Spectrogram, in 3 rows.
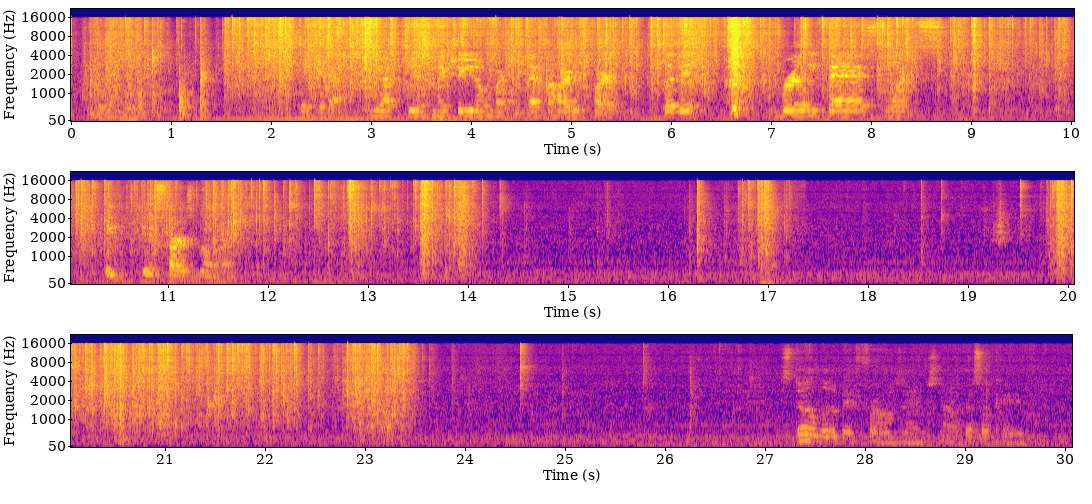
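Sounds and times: plastic bag crinkling: 0:00.0 - 0:14.6, 0:16.2 - 0:17.4, 0:19.6 - 0:24.0.

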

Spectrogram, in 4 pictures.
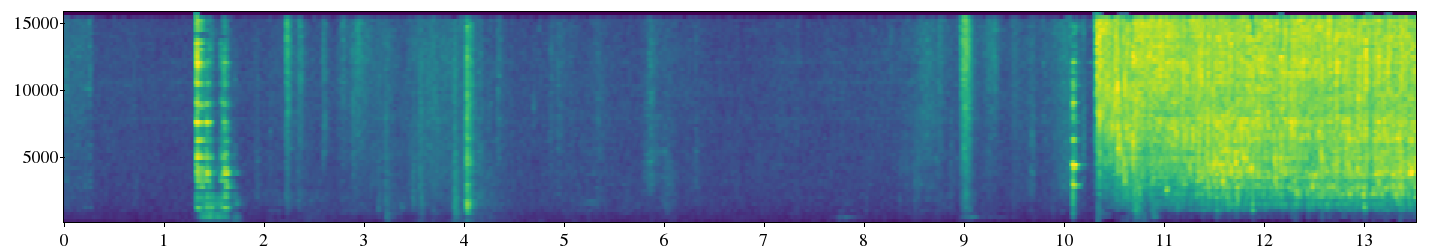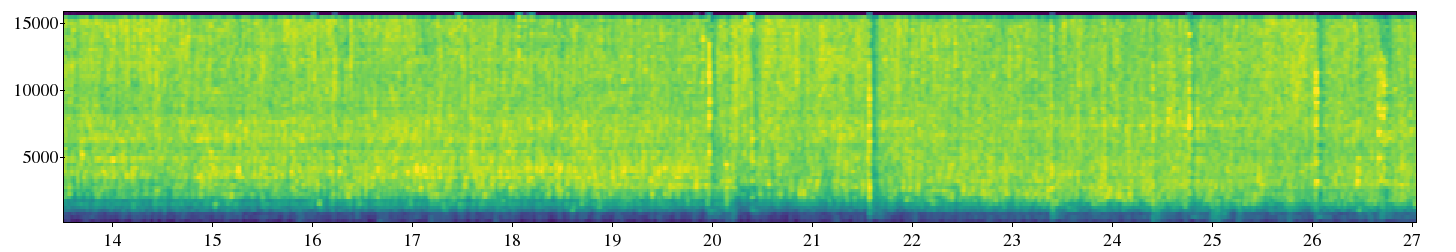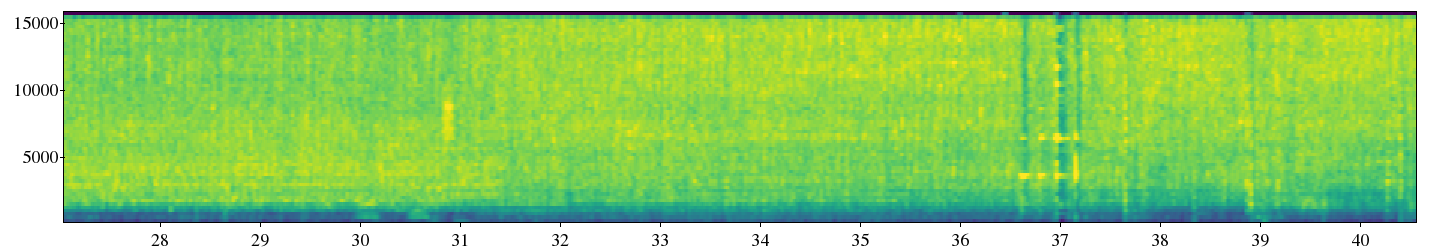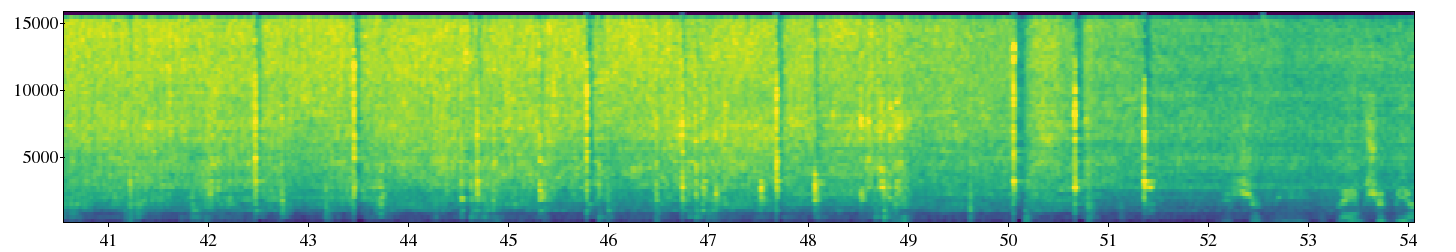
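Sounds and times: meat sizzling in hot oil: 0:10.3 - 0:54.0.

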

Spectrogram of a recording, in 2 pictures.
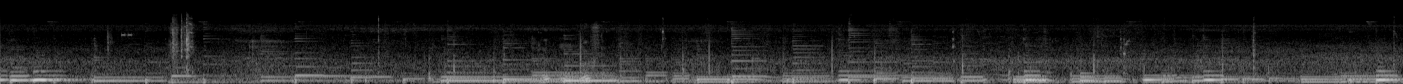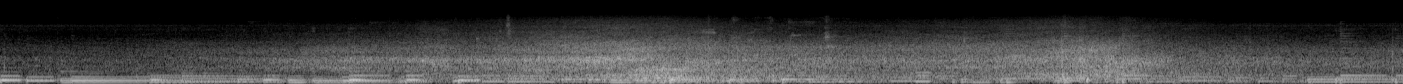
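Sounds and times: acoustic guitar music: 0:00.0 - 0:28.0.

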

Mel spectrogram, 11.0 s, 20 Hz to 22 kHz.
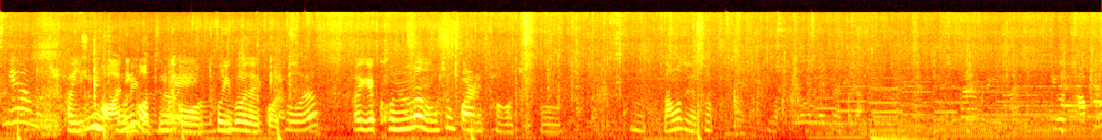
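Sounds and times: meat sizzling on a grill: 0:00.0 - 0:11.0
background music: 0:08.2 - 0:11.0.

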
